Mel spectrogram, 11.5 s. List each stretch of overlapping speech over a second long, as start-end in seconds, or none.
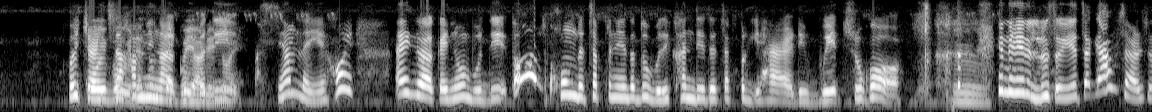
0.8-2.2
